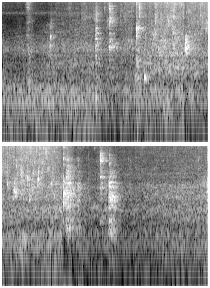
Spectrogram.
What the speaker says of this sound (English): So I'm just going to give these a wash and then pop them in the pan.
